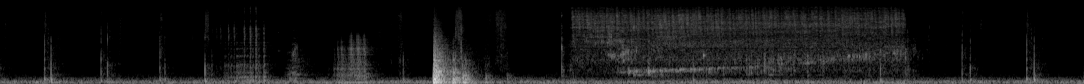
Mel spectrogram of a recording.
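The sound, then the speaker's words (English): A few soft knocks and a sharp thunk, then a tap runs into a glass for about three seconds, its pitch rising steadily as it fills, with no talking. “All right, let's get you some water.”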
